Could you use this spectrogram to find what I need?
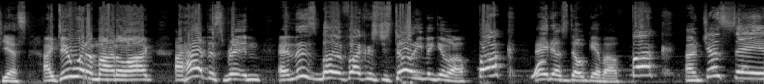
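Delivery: high, loud, hammed-up outrage; exasperated rant. Game master defending the monologue they had written, exasperated rant. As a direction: rant at the top of your voice, play-acting indignation.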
